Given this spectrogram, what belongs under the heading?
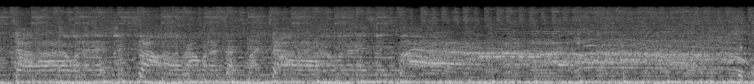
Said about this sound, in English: You're right, there is a lot of screaming. Down in the ground where the dead men go. Well, some of those screams sound more like roller coaster riders screaming.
